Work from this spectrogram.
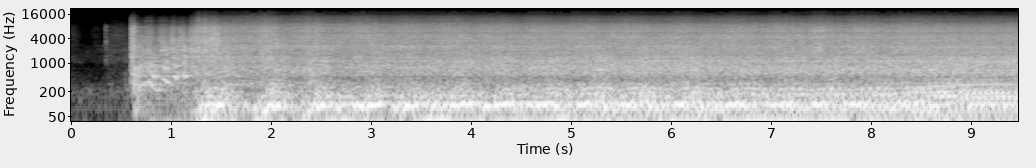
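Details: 1970s Buick GS 455 V8 starting cleanly and settling to a steady even rumble, no ticking that was present before; engine sounds healthy, though no generator light or voltage.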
